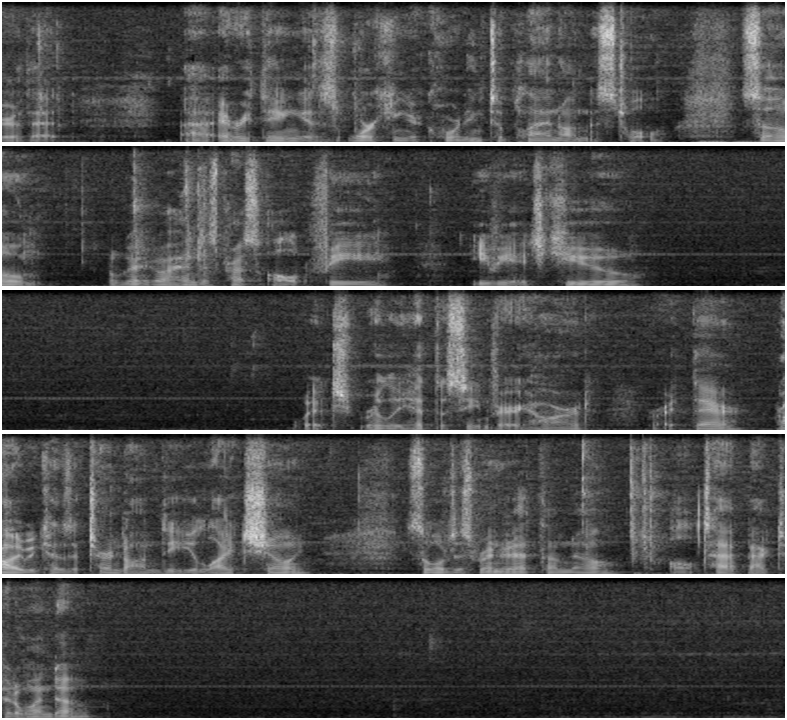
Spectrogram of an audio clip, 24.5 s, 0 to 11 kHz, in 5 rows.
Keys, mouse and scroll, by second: 0.0 click, 0.1 s, 0.9 click, 2.0 alt+a, 5.9 alt+v, 7.4 click, 18.5 alt+Tab.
